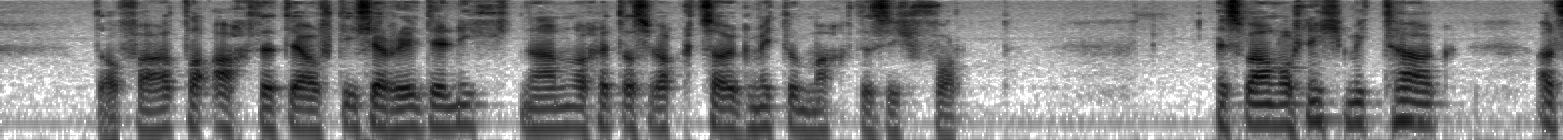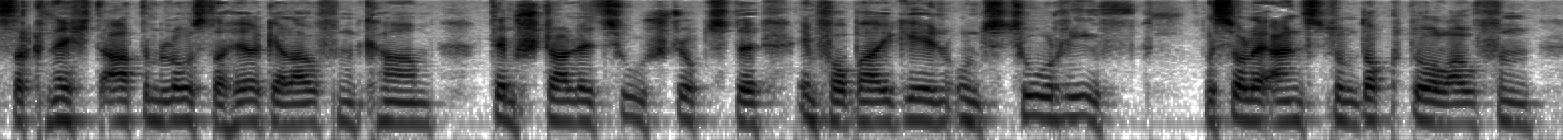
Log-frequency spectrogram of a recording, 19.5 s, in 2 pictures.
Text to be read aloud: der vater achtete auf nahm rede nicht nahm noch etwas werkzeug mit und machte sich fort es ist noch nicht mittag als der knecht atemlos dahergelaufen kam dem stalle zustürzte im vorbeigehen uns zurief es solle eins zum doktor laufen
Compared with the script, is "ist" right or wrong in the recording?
wrong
